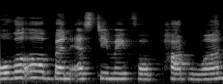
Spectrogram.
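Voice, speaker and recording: A woman speaks at a fairly slow pace in a high pitch. She has a non-native accent. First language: not English. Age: 30s. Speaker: nurse preparing for English exam, vlogger. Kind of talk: study vlog reading out AI feedback.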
